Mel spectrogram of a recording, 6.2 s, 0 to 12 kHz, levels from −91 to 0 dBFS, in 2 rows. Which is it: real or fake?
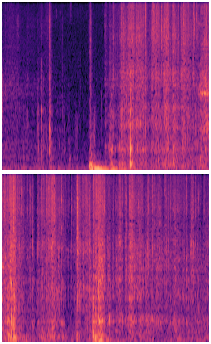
real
